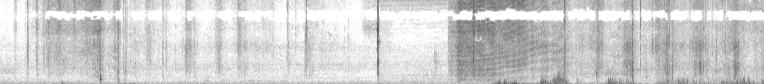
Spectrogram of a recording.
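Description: Fireworks canister shell's visco fuse lit by a lighter, catching with a short hiss about four and a half seconds in, followed by quick running footsteps on sandy ground as the lighter gets clear of the mortar tube. A few soft clicks of handling come earlier.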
